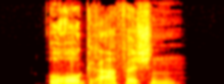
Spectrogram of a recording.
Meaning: inflection of orographisch: 1. strong genitive masculine/neuter singular 2. weak/mixed genitive/dative all-gender singular 3. strong/weak/mixed accusative masculine singular 4. strong dative plural
- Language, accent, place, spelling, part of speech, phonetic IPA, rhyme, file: German, Germany, Berlin, orographischen, adjective, [oʁoˈɡʁaːfɪʃn̩], -aːfɪʃn̩, De-orographischen.ogg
